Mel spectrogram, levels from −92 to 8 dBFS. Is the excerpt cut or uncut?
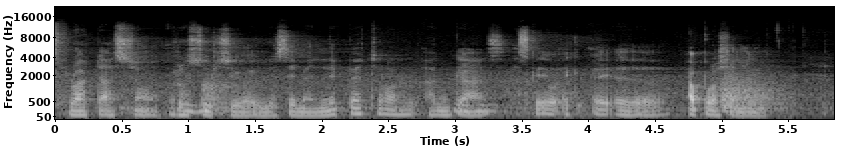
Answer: uncut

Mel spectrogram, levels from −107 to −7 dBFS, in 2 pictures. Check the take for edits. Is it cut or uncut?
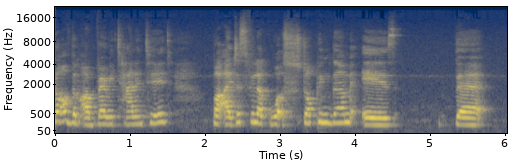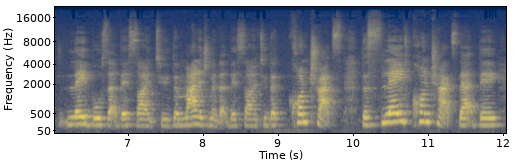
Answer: uncut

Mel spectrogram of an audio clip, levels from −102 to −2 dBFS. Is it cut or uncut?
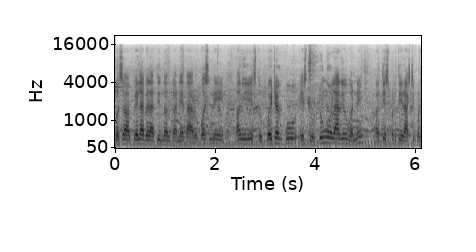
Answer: uncut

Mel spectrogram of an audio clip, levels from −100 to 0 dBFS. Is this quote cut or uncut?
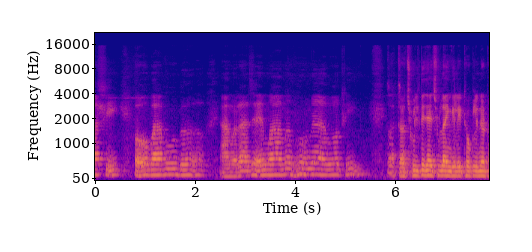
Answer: cut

